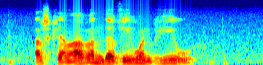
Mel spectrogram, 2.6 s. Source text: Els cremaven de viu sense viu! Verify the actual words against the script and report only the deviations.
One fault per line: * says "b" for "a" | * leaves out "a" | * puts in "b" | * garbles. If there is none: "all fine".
* says "en" for "sense"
